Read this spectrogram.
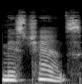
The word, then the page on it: mischance: American English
